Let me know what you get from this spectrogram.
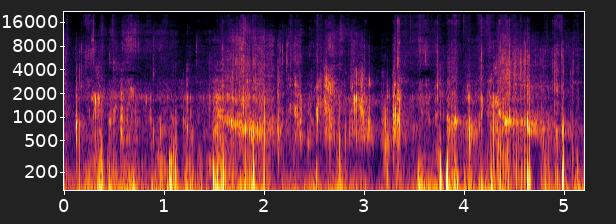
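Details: A French Bulldog munching cucumber, crisp crunches and wet mouth sounds in quick irregular bursts, recorded very close.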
